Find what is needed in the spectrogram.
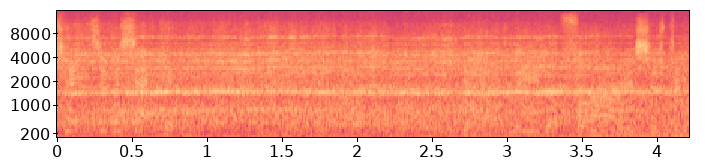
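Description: Ducati V21L electric racing motorcycles at speed, their motors giving one high, steady whine over a rush of tyre and wind noise.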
